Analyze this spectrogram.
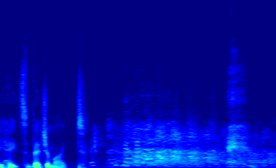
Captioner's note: laughter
